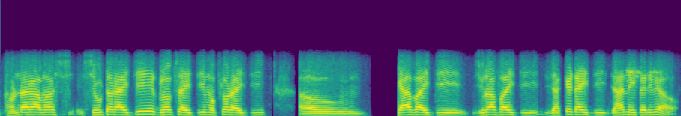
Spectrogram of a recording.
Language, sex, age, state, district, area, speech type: Odia, male, 18-30, Odisha, Kendrapara, urban, conversation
